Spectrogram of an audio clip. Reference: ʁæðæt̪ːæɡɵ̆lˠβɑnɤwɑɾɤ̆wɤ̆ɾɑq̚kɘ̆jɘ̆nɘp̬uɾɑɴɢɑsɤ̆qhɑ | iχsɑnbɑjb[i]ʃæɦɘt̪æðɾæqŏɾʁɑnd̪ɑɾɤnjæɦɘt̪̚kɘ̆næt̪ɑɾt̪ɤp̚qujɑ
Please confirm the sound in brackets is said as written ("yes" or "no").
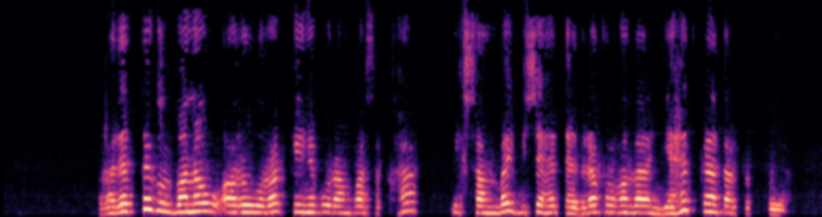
yes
